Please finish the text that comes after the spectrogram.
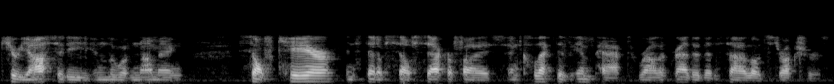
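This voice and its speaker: Phone-line New York man of sixty. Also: fairly low pitch. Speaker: webinar presenter, public health social worker. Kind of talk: informal slide presentation. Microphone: phone or webinar call. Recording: thin phone-line webinar audio.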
